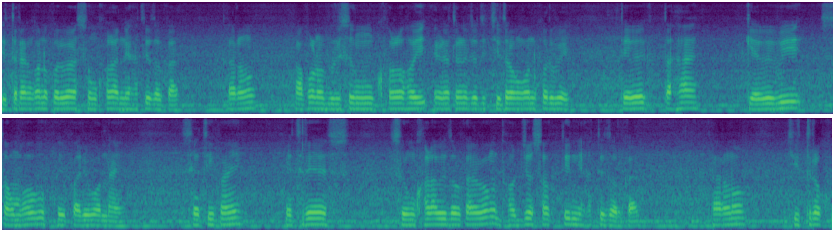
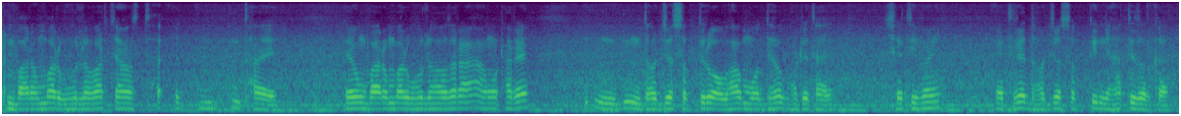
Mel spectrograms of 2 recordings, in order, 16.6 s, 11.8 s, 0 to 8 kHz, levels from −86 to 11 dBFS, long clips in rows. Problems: none marked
